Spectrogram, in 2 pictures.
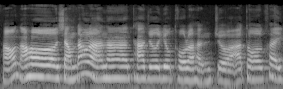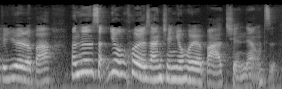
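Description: A young woman telling a story on a podcast, lively and laughing often, on a headset mic. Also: medium pitch, moderate pace, hardly any pauses. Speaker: podcast co-host. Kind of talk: casual chat, storytelling. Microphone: headset microphone.

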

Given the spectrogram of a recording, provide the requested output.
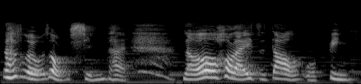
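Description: A young woman from Taiwan, a nurse telling her testimony as a guest in an animated way and acting out the words of the people she quotes. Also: a little high, a little fast. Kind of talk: personal testimony storytelling. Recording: dull lo-fi audio with faint music.

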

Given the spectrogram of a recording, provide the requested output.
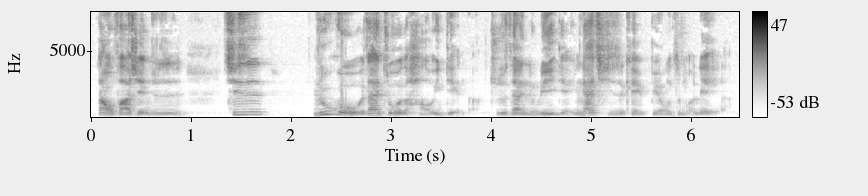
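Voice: mid-range voice, animated, quick pace. A podcast co-host, chatting casually in a playful, self-mocking way with frequent laughter. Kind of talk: casual chat.

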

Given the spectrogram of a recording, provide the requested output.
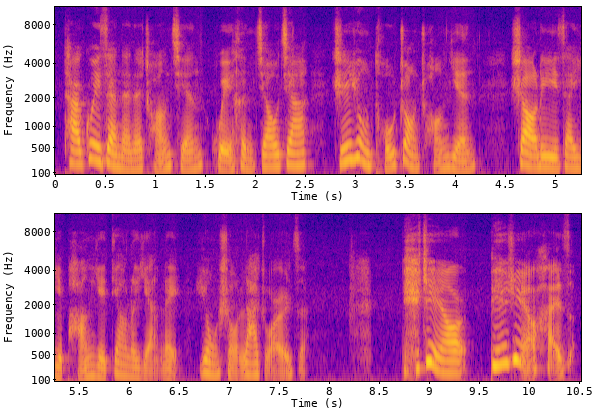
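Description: Calm low-voiced woman narrator. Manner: calm, steady storytelling. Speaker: audiobook narrator. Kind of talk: scripted narration of a novel.

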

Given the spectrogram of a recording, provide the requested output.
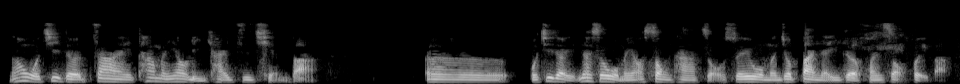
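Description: A man's voice: on the low side, normal speed, creaky, darkish tone, slightly rough, lo-fi sound. A young man, chatting casually to viewers in a rambling way with many fillers. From Taiwan.

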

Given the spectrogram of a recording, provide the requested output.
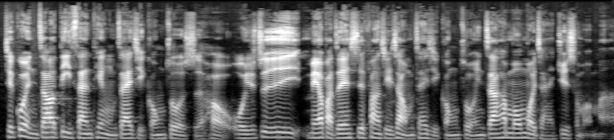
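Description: A man chatting casually, telling a story with lively, animated quoting of others. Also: very fast. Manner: animated, acts out quotes with sudden high squeals. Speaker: storyteller in a chat. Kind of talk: casual chat.

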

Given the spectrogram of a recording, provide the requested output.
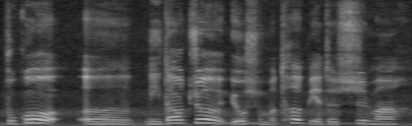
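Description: A polite, nervous boy wizard who picks his words with care and hesitates often, as a woman reads him. His voice sits a little above the narrator's usual tone, with soft music under the storybook reading. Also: fairly high pitch, expressive, normal speed, lightly acted.

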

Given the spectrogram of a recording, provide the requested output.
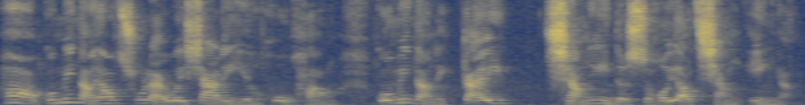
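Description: A woman's voice: medium pitch, a little fast, slight background noise. A woman hosts a political commentary podcast, delivering an emphatic monologue full of rhetorical questions.

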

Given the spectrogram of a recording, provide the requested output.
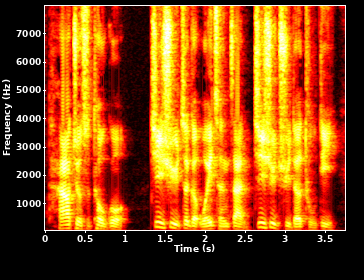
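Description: This man's husky, somewhat bright voice is on the low side, with big pitch swings and a moderate pace. He hosts a podcast lesson, reading English news aloud and explaining it with frequent tag particles.

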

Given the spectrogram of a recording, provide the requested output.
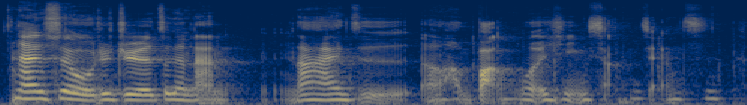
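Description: A woman's voice: medium pitch, very animated, fast, bright, forceful tone. A woman, casually telling stories as a podcast host, chatty and laughing often. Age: 20s. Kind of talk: casual storytelling monologue.

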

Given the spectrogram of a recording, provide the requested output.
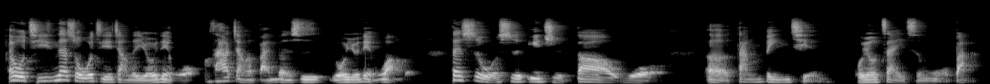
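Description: A man, hosting a podcast and telling a story in a vivid, animated way. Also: lowish voice, fairly quick, slightly rough. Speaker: podcast host.

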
